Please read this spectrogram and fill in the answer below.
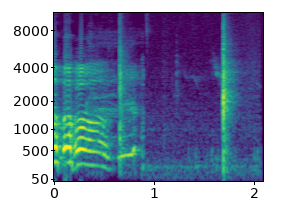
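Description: Young men's laughter trailing off, then a single sharp snap near the end.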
